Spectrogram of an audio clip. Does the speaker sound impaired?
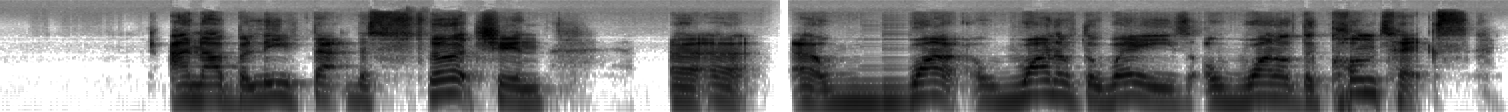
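Yes: stammer; struggles to get words out, other sounds before intended word, single words take longer; here repeated words, blocks.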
